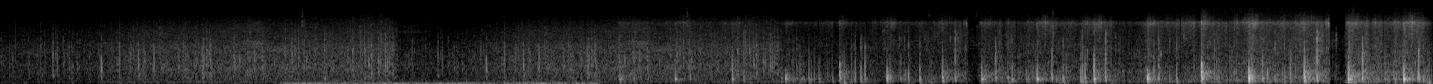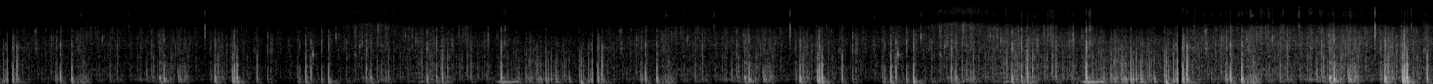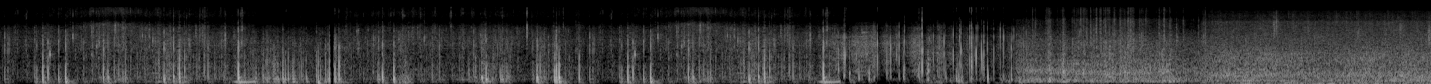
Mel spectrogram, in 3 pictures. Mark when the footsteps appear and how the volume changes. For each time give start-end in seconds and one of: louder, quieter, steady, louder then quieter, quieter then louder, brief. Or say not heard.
3.0-14.3 louder.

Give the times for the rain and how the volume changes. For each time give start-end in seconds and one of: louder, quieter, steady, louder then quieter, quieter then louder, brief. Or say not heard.
0.0-42.9 louder.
